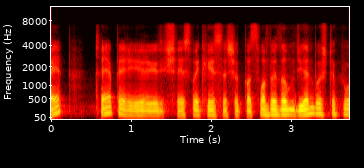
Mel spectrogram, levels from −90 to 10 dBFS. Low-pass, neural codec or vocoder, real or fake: 7.2 kHz; codec, 16 kHz, 0.5 kbps, FunCodec, trained on Chinese and English, 25 frames a second; fake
